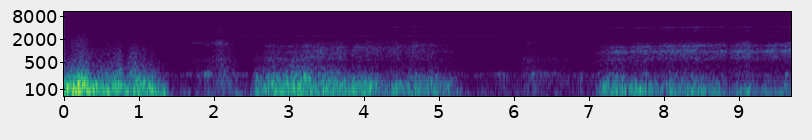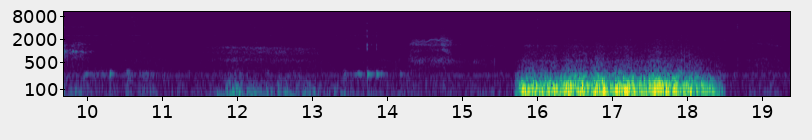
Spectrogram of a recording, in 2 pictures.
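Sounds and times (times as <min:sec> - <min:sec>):
gusts of low rumbling wind: 0:00.0 - 0:01.4, 0:02.5 - 0:05.3, 0:15.7 - 0:18.5
breathing: 0:00.9 - 0:10.9, 0:11.6 - 0:13.2, 0:14.2 - 0:17.3, 0:18.8 - 0:19.3.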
